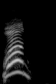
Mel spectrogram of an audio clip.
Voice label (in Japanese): "ワン", カウント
